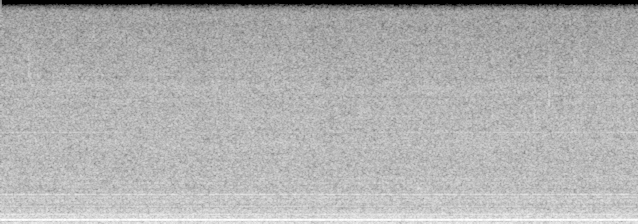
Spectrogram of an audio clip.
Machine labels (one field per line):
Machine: pump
